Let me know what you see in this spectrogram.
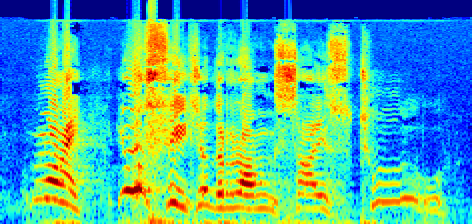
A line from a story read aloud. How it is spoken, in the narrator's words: exclaimed the goose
